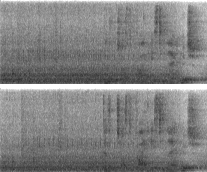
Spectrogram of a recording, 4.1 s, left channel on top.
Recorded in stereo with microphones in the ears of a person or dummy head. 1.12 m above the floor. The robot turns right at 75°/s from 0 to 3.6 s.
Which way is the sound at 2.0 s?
100° right.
